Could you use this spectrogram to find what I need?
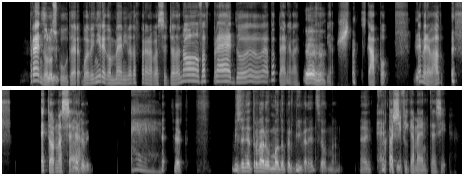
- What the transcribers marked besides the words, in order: background speech; tapping; whistle; chuckle; other background noise; drawn out: "Eh"; sniff; "insomma" said as "nzomma"
- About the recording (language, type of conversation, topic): Italian, podcast, Come hai imparato a dire di no senza sensi di colpa?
